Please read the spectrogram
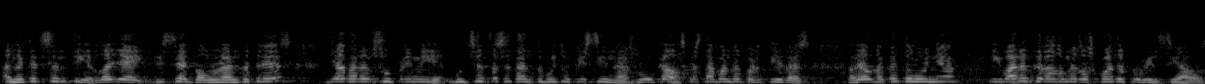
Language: Catalan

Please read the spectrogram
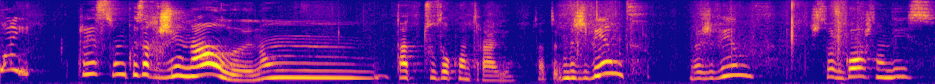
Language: Portuguese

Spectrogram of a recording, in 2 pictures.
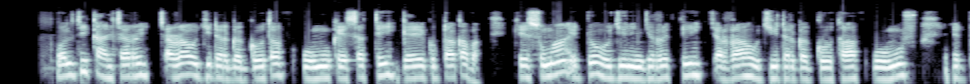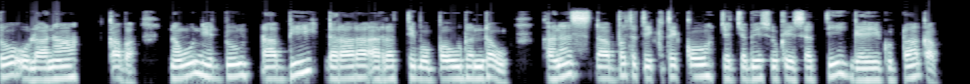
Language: Oromo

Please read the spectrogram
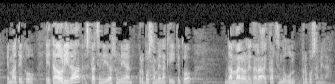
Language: Basque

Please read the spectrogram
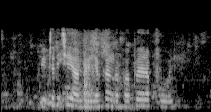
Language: Kinyarwanda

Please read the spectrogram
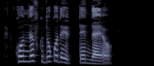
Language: Japanese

